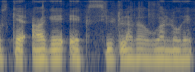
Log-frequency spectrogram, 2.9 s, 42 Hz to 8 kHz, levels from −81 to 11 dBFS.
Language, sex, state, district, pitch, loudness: Hindi, male, Jharkhand, Ranchi, 110 Hz, -17 LUFS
